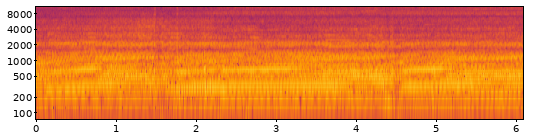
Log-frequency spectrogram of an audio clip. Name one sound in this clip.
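A racing car engine revs hard, rising in pitch and dropping sharply at each gear change.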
